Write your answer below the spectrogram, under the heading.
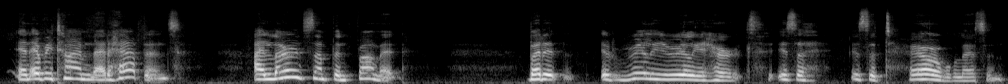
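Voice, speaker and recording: The voice has a dark, mellow tone and lively intonation at a fairly slow pace. Long, frequent pauses break up the speech. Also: woman, fairly high pitch for a woman. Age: 70s. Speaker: vlogger. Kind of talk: personal monologue. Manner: halting.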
